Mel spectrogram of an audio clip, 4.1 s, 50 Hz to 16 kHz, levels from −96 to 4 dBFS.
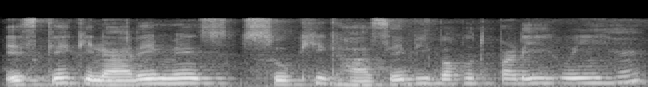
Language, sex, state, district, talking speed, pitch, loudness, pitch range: Hindi, male, Uttar Pradesh, Lucknow, 150 wpm, 165 Hz, -15 LUFS, 150-175 Hz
